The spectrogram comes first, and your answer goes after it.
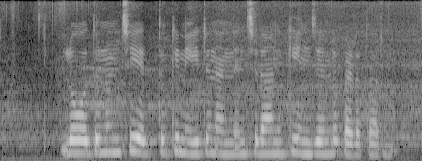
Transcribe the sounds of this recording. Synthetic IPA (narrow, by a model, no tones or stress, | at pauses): loːt̪unuɲt͡ʃiet̪ːukiniːʈinɐɳːiɲt͡ʃɐɽaːnikiːɲd͡ʒɐnlupɛɽɐt̪aːɾu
